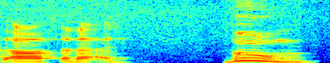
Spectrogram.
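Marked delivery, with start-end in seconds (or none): 1.5-2.1 loud, punchy boom; sudden boom. A narrator's reading. Floor gives way under the bed, loud boom. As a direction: hit it like a crash. Sound effect in read-aloud story.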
